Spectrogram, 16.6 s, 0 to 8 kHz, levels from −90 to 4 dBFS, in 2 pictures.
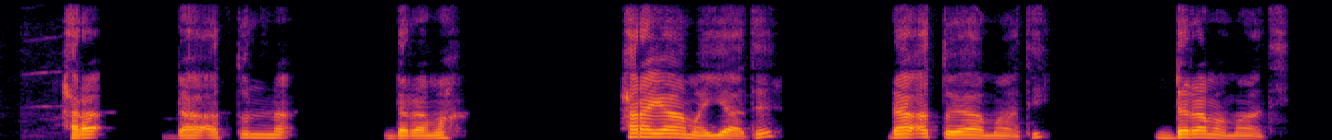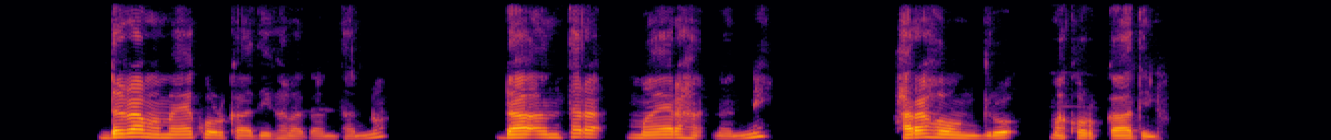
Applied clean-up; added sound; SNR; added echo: none; none; none; none.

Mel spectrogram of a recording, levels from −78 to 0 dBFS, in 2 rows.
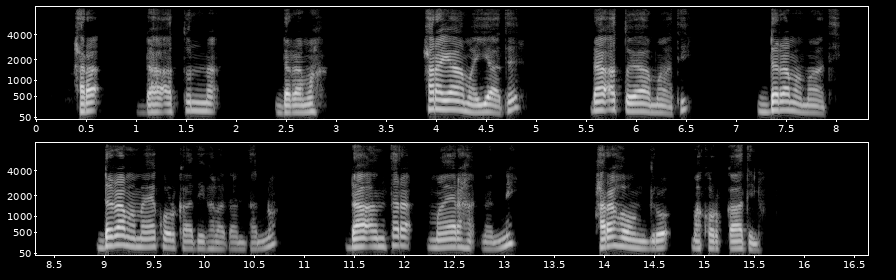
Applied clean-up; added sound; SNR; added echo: neural mask model Resemble Enhance denoiser.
